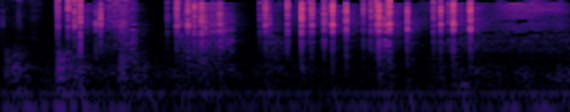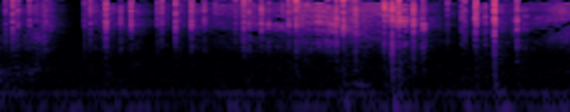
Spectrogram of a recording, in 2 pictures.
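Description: Long white acrylic nails scratch and tap across solid ceramic floor tiles and their grout lines. The result is a quiet, rapid run of sharp, bright clicks mixed with dry, crinkly scraping, with almost no low end and no ring after each tap.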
